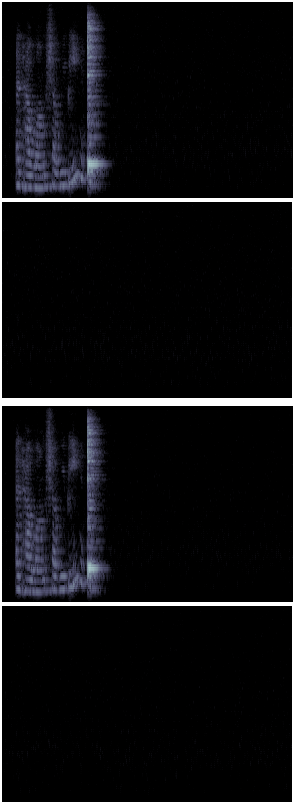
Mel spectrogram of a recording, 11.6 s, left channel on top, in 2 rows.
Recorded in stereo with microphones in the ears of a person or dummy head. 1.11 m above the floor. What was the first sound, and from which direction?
A woman speaking, 85° right.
